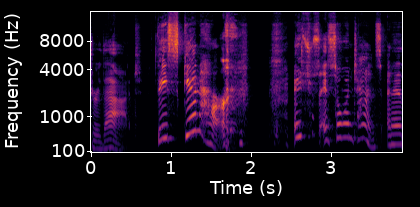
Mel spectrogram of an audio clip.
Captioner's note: laughs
